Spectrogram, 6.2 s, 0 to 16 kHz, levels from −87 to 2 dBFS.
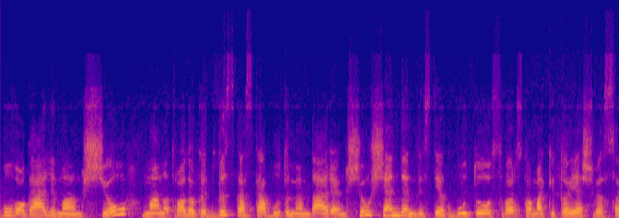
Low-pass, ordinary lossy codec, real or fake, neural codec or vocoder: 14.4 kHz; Opus, 16 kbps; real; none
